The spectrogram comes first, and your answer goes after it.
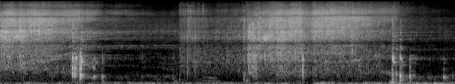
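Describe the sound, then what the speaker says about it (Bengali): Round potato slices sizzle in hot oil for a catfish curry, a loud steady hiss with bursts of crackle and spatter that swell and ease across the stretch, no voices. "এগুলো এবারে ভেজে নেব।"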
